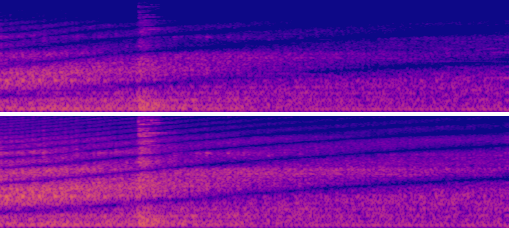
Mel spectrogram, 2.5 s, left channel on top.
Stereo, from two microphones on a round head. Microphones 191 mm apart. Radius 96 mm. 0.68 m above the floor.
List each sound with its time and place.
0.0 s a vehicle: 60° right (ahead or behind); by 2.5 s 65° right (ahead or behind)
